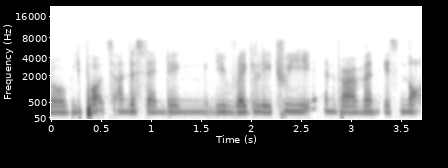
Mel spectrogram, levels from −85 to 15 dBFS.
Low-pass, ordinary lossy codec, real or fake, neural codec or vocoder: 7.2 kHz; none; fake; vocoder, 22.05 kHz, 80 mel bands, Vocos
